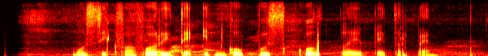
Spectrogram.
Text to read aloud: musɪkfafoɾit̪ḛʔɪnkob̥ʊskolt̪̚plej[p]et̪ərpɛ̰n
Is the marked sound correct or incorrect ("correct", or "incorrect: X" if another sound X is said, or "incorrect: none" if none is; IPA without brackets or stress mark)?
correct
